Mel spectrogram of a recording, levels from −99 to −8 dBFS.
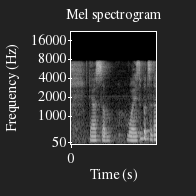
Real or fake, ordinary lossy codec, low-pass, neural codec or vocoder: real; none; none; none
